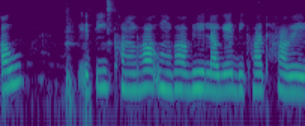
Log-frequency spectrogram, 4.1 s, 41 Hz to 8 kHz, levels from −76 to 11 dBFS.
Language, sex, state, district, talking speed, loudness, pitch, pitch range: Chhattisgarhi, female, Chhattisgarh, Raigarh, 130 wpm, -34 LUFS, 195 Hz, 185-210 Hz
